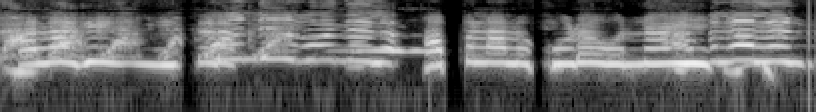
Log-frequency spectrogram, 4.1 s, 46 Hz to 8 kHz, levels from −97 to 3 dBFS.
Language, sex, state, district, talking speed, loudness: Telugu, male, Andhra Pradesh, Sri Satya Sai, 90 wpm, -15 LUFS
